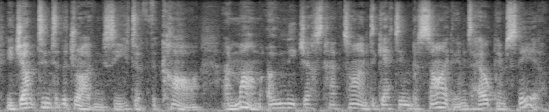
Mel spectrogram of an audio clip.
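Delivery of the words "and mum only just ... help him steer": ordinary delivery, nothing marked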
